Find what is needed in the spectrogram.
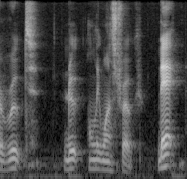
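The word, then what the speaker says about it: れ: De. De is pronounced like a combination of re in wretch and le in lead.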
